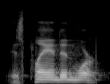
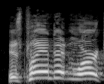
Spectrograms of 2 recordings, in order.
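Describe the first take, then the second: First: Said in the usual way. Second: Loud, high preacher's repeat; repeated at full preaching force; plain. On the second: Acted. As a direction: belt the line out to the church. Repeated louder and higher.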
